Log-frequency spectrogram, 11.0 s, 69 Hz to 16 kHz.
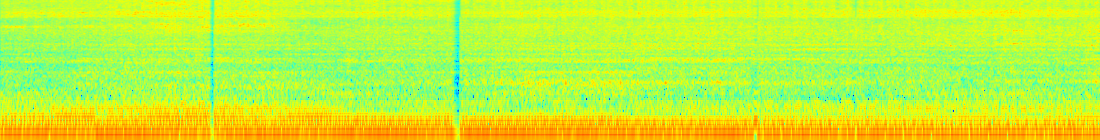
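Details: V8 with big exhaust, after long storage on race gas: deep, loud, steady rumble with an even lope and nothing knocking or ticking; healthy idle.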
